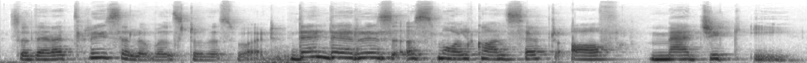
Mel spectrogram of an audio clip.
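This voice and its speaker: A woman teaching an English pronunciation lesson, saying example words slowly and repeating them for practice. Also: medium pitch, a little mellow, slight background noise. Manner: slow, deliberate, repeats words for drill.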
